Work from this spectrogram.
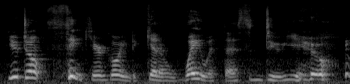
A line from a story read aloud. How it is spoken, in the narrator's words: They laugh scornfully at her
